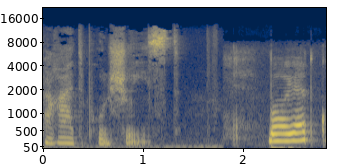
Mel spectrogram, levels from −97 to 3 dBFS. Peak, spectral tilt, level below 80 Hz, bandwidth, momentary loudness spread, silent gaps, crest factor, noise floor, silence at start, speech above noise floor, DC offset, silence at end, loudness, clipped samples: 0 dBFS; -3 dB/octave; -48 dBFS; 13.5 kHz; 22 LU; none; 18 dB; -41 dBFS; 0 s; 24 dB; under 0.1%; 0 s; -16 LUFS; under 0.1%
